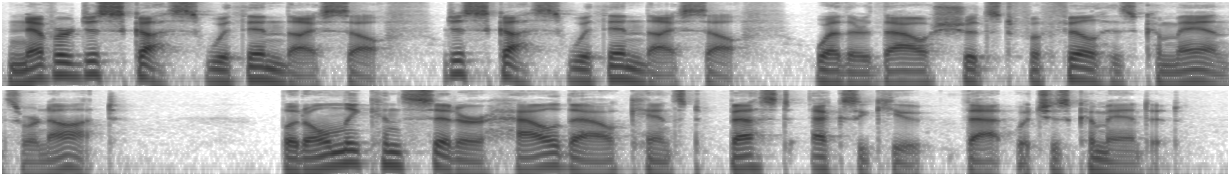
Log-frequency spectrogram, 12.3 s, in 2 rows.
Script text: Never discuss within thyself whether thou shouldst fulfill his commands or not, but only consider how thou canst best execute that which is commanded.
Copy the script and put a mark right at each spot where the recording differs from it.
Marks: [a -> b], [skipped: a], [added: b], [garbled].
Never discuss within thyself [added: discuss within thyself] whether thou shouldst fulfill his commands or not, but only consider how thou canst best execute that which is commanded.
